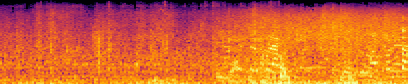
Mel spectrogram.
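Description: Wind buffeting the microphone, a steady low rumble, with faint voices coming in about halfway through.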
